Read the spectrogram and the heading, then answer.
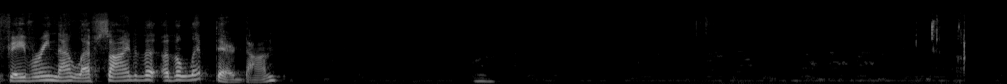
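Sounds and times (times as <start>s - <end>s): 
speech: 0.1s - 2.9s
chewing French fries: 2.9s - 7.5s, 9.0s - 10.0s.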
